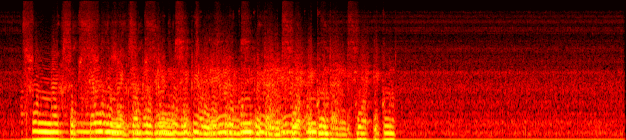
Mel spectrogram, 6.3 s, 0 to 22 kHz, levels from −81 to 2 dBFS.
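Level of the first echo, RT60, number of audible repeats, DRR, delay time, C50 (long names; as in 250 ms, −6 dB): −15.0 dB, no reverb audible, 3, no reverb audible, 100 ms, no reverb audible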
